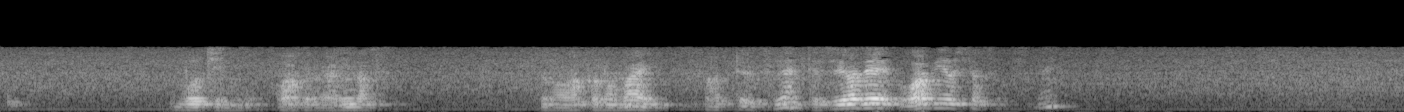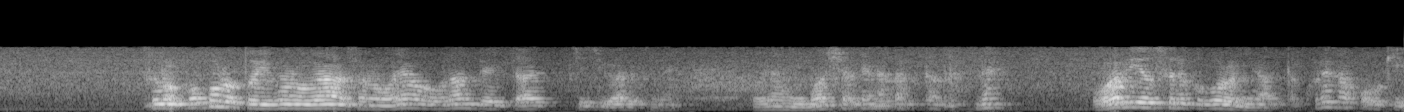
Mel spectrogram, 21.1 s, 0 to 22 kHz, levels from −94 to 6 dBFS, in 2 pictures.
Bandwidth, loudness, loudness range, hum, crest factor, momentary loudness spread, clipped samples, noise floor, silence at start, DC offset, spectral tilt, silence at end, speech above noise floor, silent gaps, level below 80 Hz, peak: 4 kHz; -19 LUFS; 11 LU; none; 20 dB; 21 LU; under 0.1%; -39 dBFS; 0 s; under 0.1%; -9.5 dB/octave; 0 s; 20 dB; none; -68 dBFS; 0 dBFS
